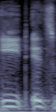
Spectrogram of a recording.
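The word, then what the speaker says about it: E-E-A-T: Trend number 3, EAT. We call it EAT. What is EAT? It's an acronym that stands for experience, expertise, authoritativeness, and trustworthiness. So it's spelled EEAT.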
